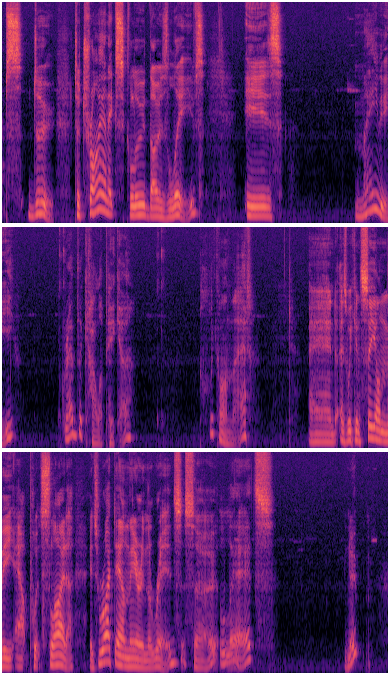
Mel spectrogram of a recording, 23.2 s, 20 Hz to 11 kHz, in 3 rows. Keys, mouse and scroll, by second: 8.9 click, 10.9 click, 19.3-23.1 drag.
